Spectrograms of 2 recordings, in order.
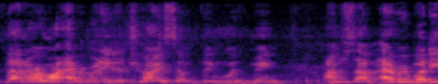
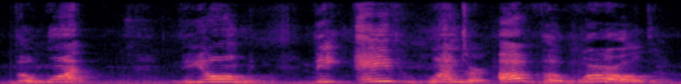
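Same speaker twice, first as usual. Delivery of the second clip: building to a big booming reveal; grand announcement; 4 semitones higher, 7 dB louder, slower than usual. Acted. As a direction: announce it like a showman.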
